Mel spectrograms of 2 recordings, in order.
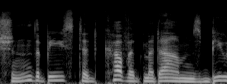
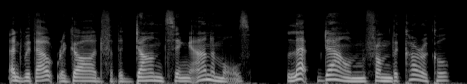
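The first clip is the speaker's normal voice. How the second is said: plain reading voice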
